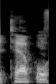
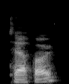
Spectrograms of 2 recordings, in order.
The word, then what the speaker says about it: Taupo: But it's same with Taupo. I think it's just become the norm for non-New Zealanders to pronounce it incorrectly. – Yeah. But even us down south, we'll say Taupo. But it's really? – It's Taupo. – Yeah. Oh, shivers. So do you get frowned upon being a New Zealander and still saying it incorrectly? – Well, most New Zealanders probably say it incorrectly, so it depends.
